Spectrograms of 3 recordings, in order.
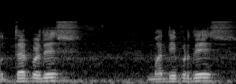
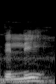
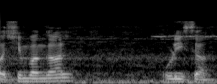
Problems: constant background noise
